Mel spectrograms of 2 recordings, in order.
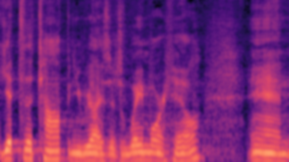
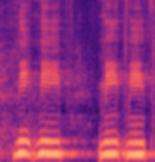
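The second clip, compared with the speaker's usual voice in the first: much higher, louder car-horn beeps; honking horn; 9 semitones higher, 6 dB louder, slower than usual. Retold or imitated. Wife honking her husband up the hill, loud mock beeps. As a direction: honk him on like a horn. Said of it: "she literally honked me up the hill".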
